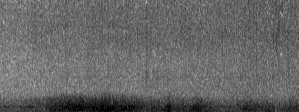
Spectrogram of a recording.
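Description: A thunderstorm with a deep, rolling rumble of thunder over steady rain, loud and continuous throughout with no voices.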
